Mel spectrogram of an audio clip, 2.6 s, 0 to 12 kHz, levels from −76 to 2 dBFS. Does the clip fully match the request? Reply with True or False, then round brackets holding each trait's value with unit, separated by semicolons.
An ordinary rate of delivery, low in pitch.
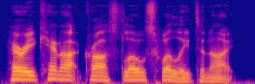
True (165 wpm; 110 Hz)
